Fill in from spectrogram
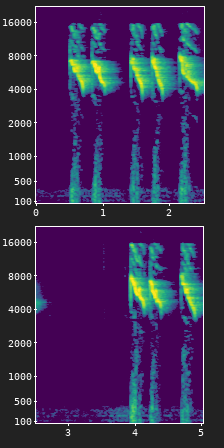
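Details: Buxtoni mountain white-eye calling a rival, in full wild-style voice: a burst of five shrill, downward-slurred chirps, a pause of over a second, then three more in close succession, with nothing else audible.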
